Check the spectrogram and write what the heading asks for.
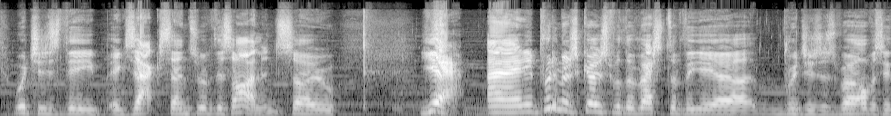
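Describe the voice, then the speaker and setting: A man in his twenties with a British accent, narrating a let's-play game video in a chatty, self-mocking way, in a morning voice that breaks into excited outbursts. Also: high-pitched. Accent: British English. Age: 20s. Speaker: gaming YouTuber. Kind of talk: casual let's-play commentary.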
